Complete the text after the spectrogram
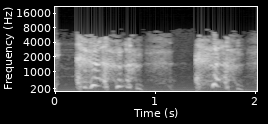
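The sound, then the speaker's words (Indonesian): A person with a cough, standing in a drill formation, coughs in two raspy bursts separated by a short pause. The first burst is longer and broken into several pulses. “Baris kau pakai batuk-batuk segala. Sini kamu. Aduh, saya sakit batuk, Pak.”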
